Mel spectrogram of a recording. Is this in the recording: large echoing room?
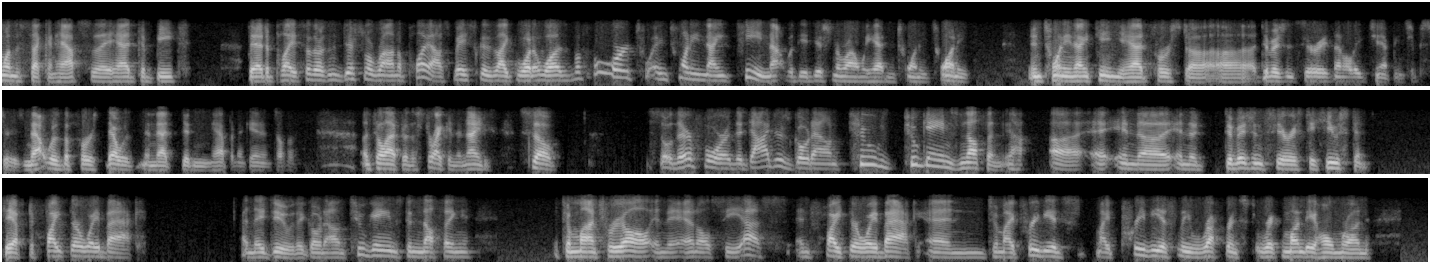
no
